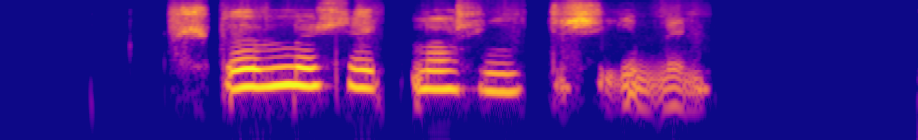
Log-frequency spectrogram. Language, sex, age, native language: Icelandic, male, 8, Icelandic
